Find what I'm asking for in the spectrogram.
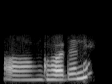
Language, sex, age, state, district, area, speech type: Assamese, female, 18-30, Assam, Dibrugarh, rural, conversation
